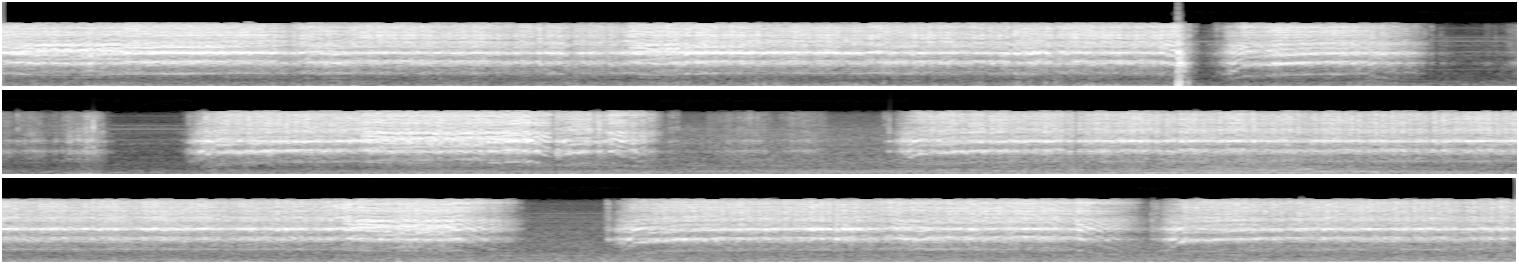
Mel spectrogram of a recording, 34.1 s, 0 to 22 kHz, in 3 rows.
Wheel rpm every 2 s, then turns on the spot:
160, 160, 160, 160, 120, 40, 70, 140, 10, 120, 160, 160, 160, 50, 160, 100, 160.
10-12 16-18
